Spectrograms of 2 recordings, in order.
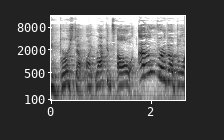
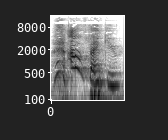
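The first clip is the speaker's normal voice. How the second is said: high, loud chirp of thanks; 5 semitones higher, 4 dB louder than usual. A narrator's reading. Gertrude thanks her uncle, high delighted chirp. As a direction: squeal it out like a delighted little bird. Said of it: "chirped Gertrude McFuzz".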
